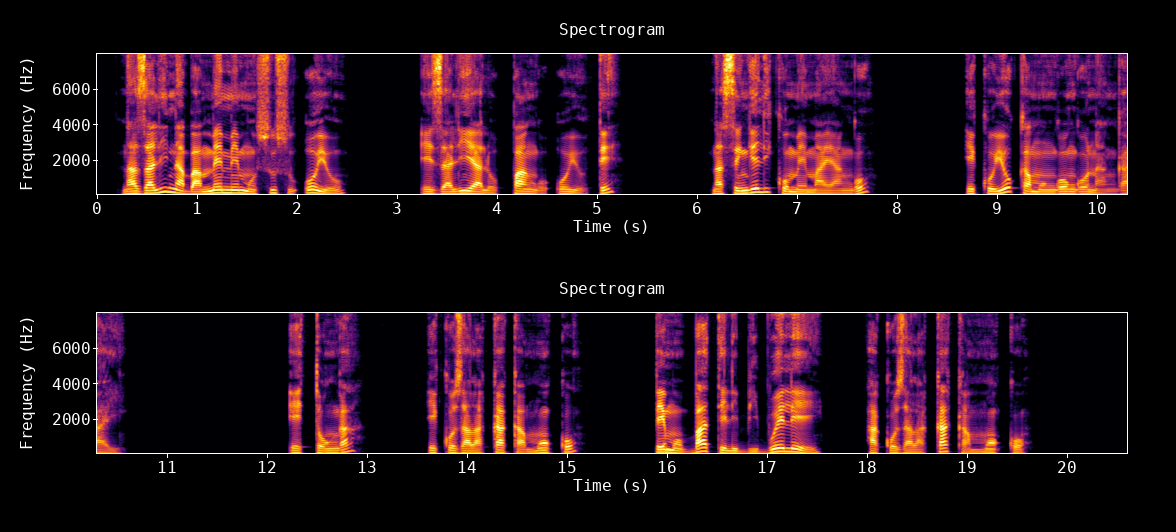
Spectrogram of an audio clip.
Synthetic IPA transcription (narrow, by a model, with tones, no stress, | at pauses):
na˨za˨li˦na˨ba˨mɛ˦mɛ˦mo˨su˦su˨o˦jo˦ | e˨za˨li˦ja˨lo˨pa˦ŋɡo˨o˦jo˨tɛ˦ | na˨sɛ˨ŋɡe˦li˦ko˨mɛ˨ma˨ja˨ŋɡo˦ | e˨ko˨jo˦ka˨mo˨ŋɡɔ˦ŋɡɔ˦na˨ŋɡa˦i˦ | e˨to˨ŋɡa˦ | e˨ko˨za˨la˨ka˦ka˨mɔ˦kɔ˦ | pe˦mo˨ba˦te˨li˨bi˨bwe˦le˦ | a˨ko˨za˨la˨ka˦ka˨mɔ˦kɔ˦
